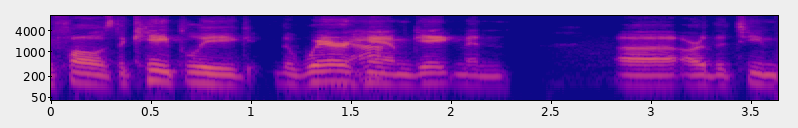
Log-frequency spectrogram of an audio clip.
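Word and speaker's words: Wareham: Just let me uh you pronounce that town Wearham. Yeah, Wearham.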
